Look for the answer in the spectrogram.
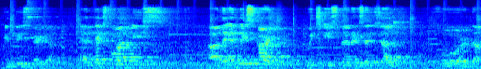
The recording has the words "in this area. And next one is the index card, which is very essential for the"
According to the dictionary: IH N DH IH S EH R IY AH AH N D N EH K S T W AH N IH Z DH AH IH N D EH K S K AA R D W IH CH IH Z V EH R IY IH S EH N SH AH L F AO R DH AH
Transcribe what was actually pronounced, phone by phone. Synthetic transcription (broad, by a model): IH N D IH S EH R IY AH AH N D N EH K S T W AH N IH Z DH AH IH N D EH S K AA R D W IH CH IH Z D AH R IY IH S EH N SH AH L F AO R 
